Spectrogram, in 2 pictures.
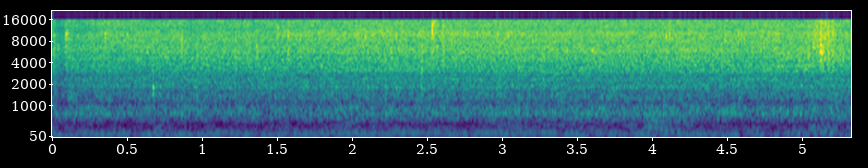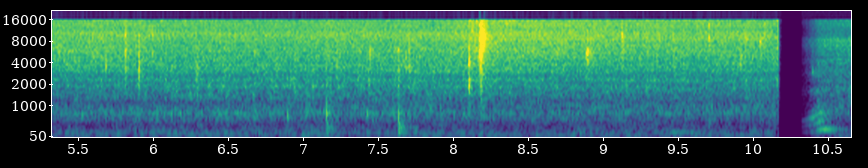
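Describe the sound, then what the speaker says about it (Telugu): Jowar flour appalu frying in hot oil, a steady soft sizzle and bubble that holds throughout with a few small pops near the end, close and fairly quiet. "ఆయిల్లో కాగుతున్న ఆయిల్లో వేసేసుకోవాలి."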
